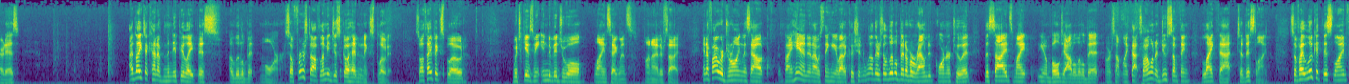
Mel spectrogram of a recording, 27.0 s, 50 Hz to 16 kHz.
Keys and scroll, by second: 9.4 Return.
